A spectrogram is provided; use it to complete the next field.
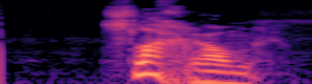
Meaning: whipped cream
- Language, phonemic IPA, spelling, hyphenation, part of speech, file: Dutch, /ˈslɑx.roːm/, slagroom, slag‧room, noun, Nl-slagroom.ogg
